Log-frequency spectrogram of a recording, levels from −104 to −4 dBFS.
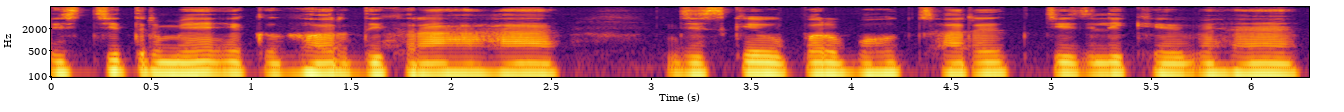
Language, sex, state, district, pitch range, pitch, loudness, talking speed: Hindi, male, Jharkhand, Palamu, 115-120 Hz, 115 Hz, -16 LUFS, 145 wpm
